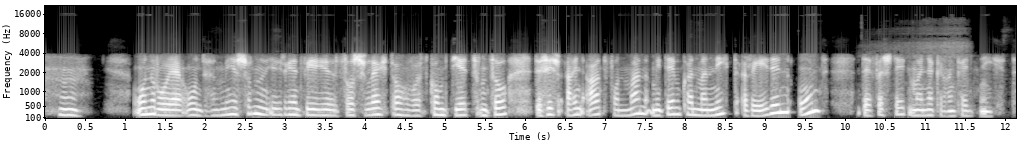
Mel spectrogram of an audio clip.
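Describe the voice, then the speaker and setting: A woman's medium-pitched voice, very slow and with lively intonation. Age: 40s. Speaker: caller. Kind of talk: phone-in call. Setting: phone call. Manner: halting.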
